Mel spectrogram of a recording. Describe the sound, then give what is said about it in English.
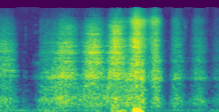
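Breathy drawing-in of air as a person takes a drag on a cigarette, followed by a muffled, stifled cough and a few ragged exhales as they try to laugh, fairly quiet with no talking. “Sorry, I took a hit off my cigarette and tried to laugh.”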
